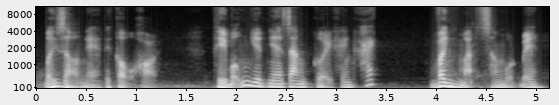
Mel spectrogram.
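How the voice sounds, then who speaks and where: A man's voice: on the low side, big pitch swings, fairly quick, slight background noise. A man telling a ghost story in a dramatic, suspenseful way.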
